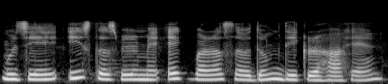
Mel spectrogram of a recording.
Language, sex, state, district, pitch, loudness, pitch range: Hindi, female, Arunachal Pradesh, Papum Pare, 230 Hz, -13 LUFS, 215-250 Hz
